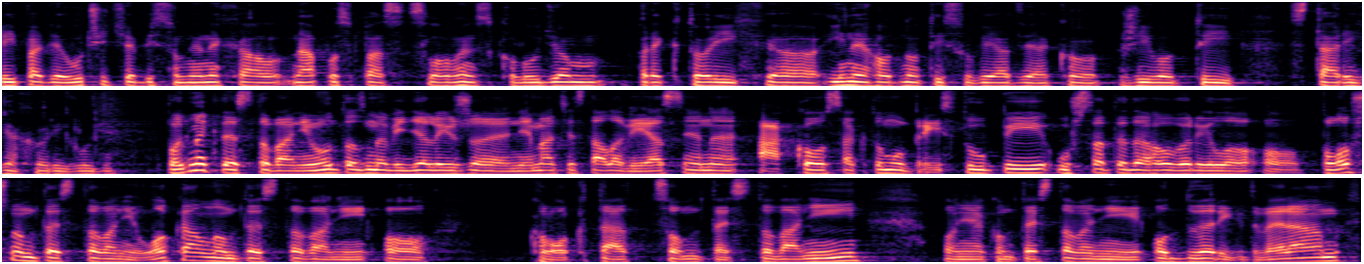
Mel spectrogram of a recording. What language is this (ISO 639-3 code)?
slk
